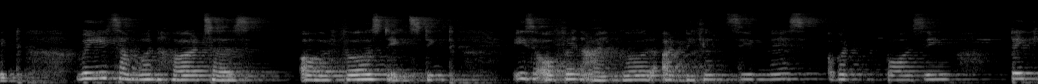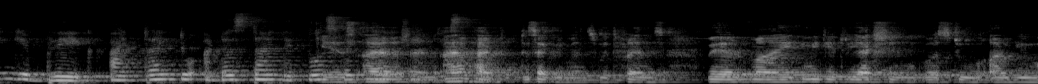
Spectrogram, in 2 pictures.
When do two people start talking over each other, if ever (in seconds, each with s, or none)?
13.5 s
